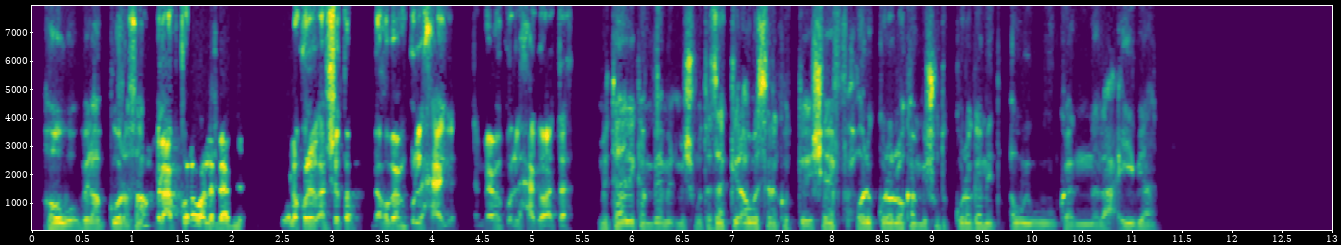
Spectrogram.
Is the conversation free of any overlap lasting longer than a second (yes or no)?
yes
